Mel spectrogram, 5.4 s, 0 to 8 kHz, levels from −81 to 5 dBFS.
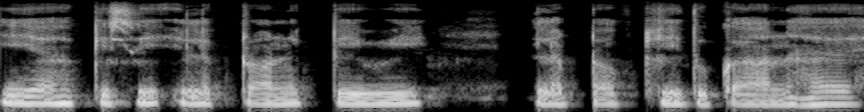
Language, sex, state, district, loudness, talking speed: Hindi, male, Uttar Pradesh, Varanasi, -14 LUFS, 90 wpm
